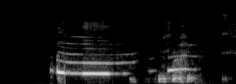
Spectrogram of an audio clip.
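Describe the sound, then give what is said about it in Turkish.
A cat named Tosun, an American cat, in a friend's house in San Francisco, meows twice: a long, drawn-out, wailing meow followed by a shorter, rougher one. Both are fairly loud and high-pitched, with no talking over them. “Amerikan kedisi.”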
